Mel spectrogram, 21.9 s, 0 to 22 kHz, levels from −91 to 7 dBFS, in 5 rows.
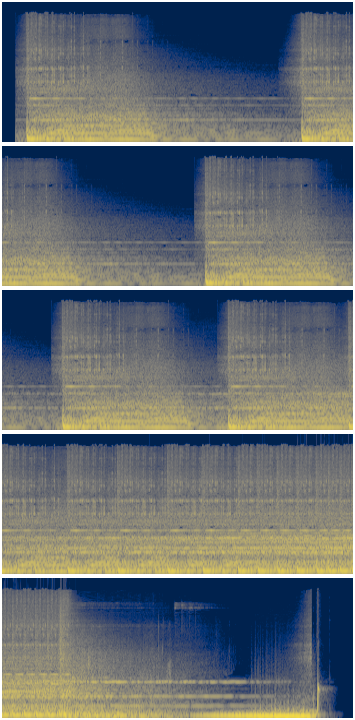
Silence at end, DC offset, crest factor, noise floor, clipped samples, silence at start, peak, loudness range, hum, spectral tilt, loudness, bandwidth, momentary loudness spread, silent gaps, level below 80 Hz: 0.4 s; under 0.1%; 12 dB; -32 dBFS; 0.3%; 0.2 s; 0 dBFS; 8 LU; none; -5.5 dB/octave; -12 LUFS; 16.5 kHz; 20 LU; none; -14 dBFS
